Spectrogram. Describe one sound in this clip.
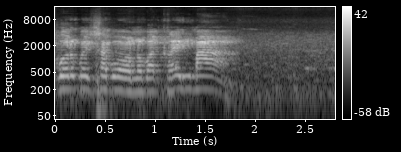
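A man speaks loudly through a loudspeaker in an echoing hall.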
